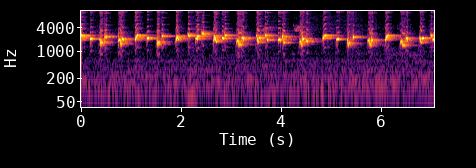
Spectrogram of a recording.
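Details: Yellow-vented bulbul calling fast and steadily as a provoking lure: bubbly, slurred two- and three-note phrases repeated without pause, roughly three per second, each dipping then rising, over a quiet background.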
